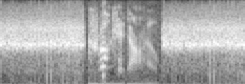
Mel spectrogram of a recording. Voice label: "crocodile", English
